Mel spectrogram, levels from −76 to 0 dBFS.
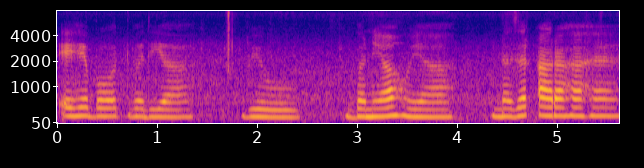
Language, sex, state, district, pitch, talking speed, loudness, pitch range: Punjabi, female, Punjab, Kapurthala, 210 Hz, 105 wpm, -18 LUFS, 200-225 Hz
